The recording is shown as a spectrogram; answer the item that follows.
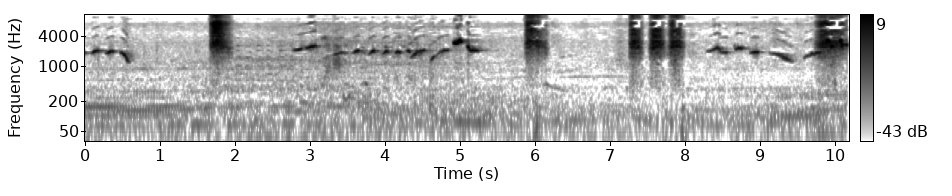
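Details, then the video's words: White-rumped shama singing vigorously in the kretetan style for a training lure: quick series of short descending whistled notes, repeated in bursts, with several sharp loud clicks between phrases. "masteran pancingan kretetan burung murai batu gacor"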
